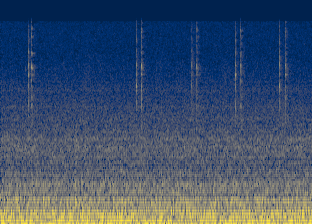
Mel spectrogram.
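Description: Computer mouse button clicking about five times, several as quick press-and-release pairs, faint over a steady low hum.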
